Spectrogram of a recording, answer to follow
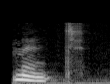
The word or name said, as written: ment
